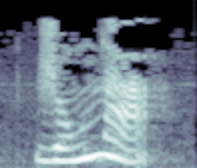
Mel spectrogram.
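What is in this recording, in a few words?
"容纳", Mandarin Chinese; hsk; chinese-flashcards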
